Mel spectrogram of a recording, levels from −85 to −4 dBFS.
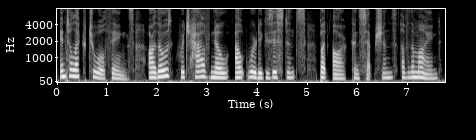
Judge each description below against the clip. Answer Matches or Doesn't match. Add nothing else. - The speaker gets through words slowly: Matches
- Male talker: Doesn't match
